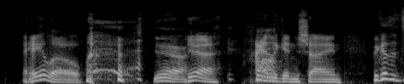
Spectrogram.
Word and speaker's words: Heiligenschein: But the word is, brace yourselves, Heiligenschein.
